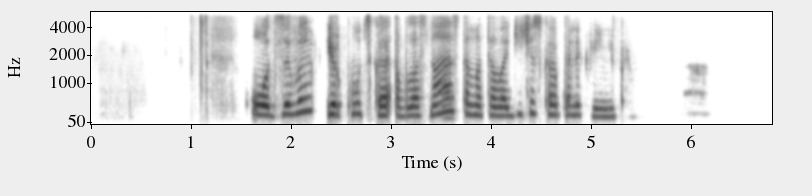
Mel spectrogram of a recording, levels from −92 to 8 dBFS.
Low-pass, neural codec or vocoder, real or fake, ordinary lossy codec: 5.4 kHz; codec, 16 kHz, 2 kbps, X-Codec, HuBERT features, trained on general audio; fake; AAC, 48 kbps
